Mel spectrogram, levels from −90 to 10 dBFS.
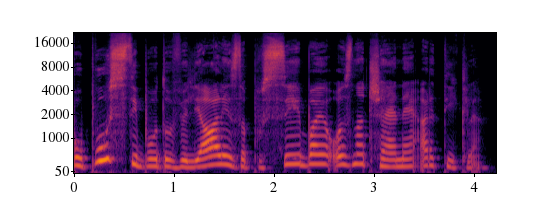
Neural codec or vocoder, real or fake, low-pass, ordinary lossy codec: none; real; none; none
